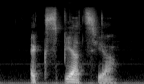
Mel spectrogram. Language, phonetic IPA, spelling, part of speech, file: Polish, [ɛksˈpʲjat͡sʲja], ekspiacja, noun, Pl-ekspiacja.ogg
